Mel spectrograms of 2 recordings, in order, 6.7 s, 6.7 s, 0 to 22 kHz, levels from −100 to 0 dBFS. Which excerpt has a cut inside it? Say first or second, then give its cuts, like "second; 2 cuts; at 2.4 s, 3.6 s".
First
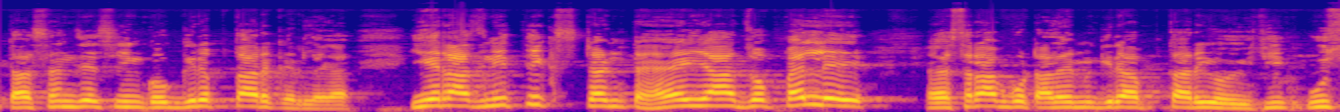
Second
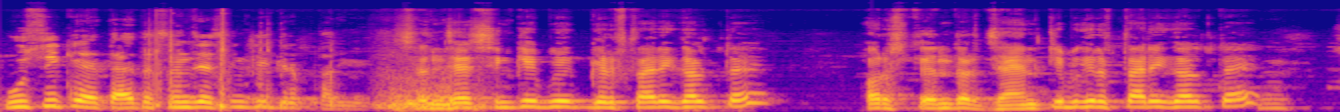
second; 1 cut; at 1.9 s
